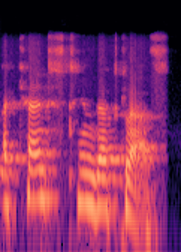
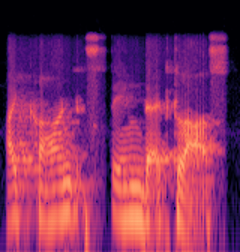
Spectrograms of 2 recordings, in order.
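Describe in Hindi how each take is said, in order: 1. "can't" में सपाट "a" स्वर है, अमेरिकन शैली जैसा। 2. "can't" में खुला "ah" स्वर है, ब्रिटिश शैली जैसा। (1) "अमेरिकन इसी सेंटेंस को बोलेगा" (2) "ब्रिटिश लोग थोड़ा जो है माउथ को ओपन करके बोलते हैं"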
